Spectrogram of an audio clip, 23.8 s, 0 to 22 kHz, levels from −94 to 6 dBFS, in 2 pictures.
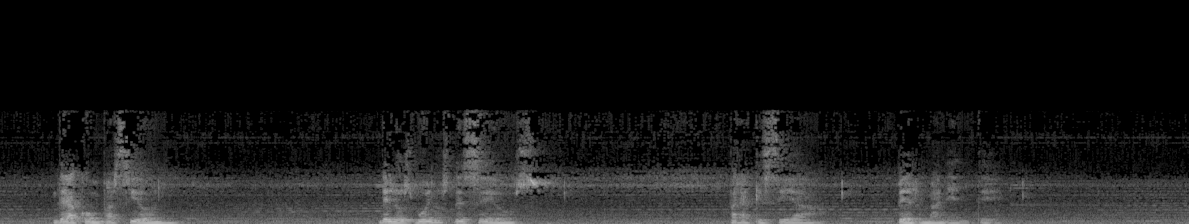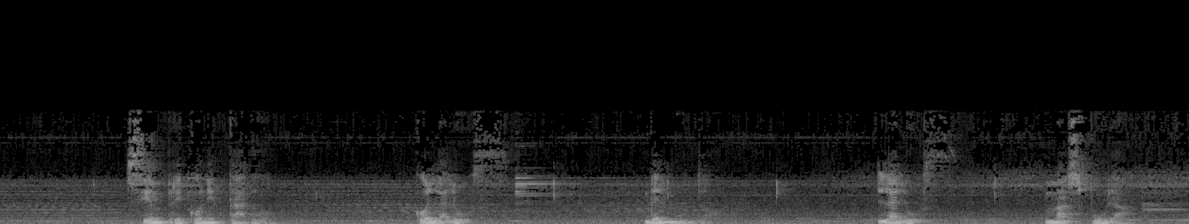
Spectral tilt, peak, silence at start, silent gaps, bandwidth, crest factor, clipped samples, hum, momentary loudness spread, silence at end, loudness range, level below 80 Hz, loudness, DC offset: -6 dB/octave; -14 dBFS; 0 s; none; 11.5 kHz; 20 dB; under 0.1%; none; 20 LU; 0 s; 5 LU; -56 dBFS; -31 LUFS; under 0.1%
